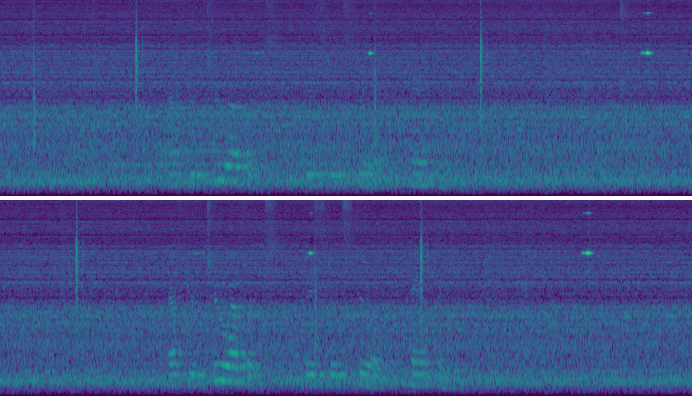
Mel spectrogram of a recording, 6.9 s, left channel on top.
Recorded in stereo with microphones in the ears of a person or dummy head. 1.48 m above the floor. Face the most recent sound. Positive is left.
turn(degrees=-25)  # may be behind; listen again after turning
